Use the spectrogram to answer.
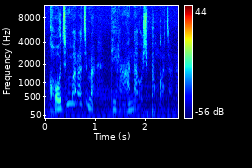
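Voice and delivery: whispered, intimate reproof; imitated inner voice, hushed and fading; God's quiet rebuke. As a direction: expose the excuse under your breath. God answering her excuse in her heart.

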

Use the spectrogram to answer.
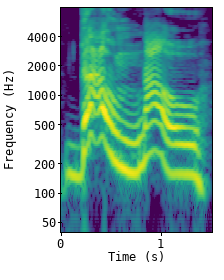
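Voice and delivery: baffled wonder in an odd halting cadence; Christopher Walken. Acted. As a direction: draw out each word oddly. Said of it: "Christopher Walken sees an amazing magic trick".

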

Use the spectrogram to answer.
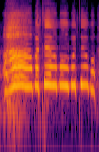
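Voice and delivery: high whiny mock wail; imitating crying boy. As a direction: whimper like a hurt little kid. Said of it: "He's laying in the arena crying".

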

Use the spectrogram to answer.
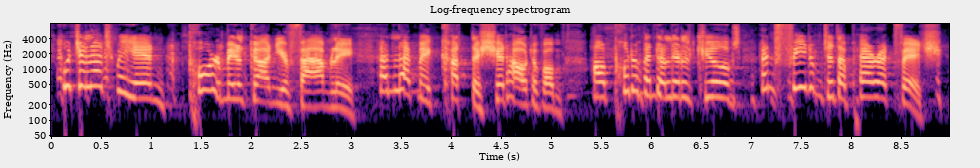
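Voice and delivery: high Irish leprechaun voice; menacing high leprechaun; Irish leprechaun accent. Retold or imitated. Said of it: "we got Lucky".

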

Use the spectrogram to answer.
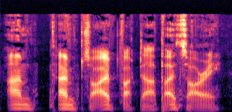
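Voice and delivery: low, halting imitation of a relenting wife; contrite apology. Husband voices wife owning up to him, contrite and low. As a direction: let the pitch sink as you admit fault.

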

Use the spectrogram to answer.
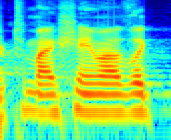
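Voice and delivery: usual speaking voice

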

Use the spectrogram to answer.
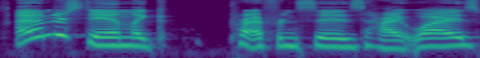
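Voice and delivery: normal talking voice

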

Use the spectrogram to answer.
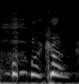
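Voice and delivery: laughing. Real, not acted. Reacting to backwards word.

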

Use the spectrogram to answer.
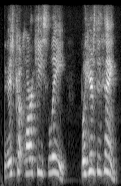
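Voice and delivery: ordinary talk

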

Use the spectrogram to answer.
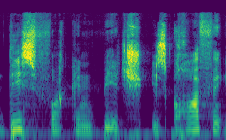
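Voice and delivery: normal talking voice

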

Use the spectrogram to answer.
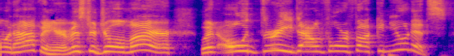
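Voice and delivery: hammed-up disbelief at the loss; mock outrage. Host roasting Joel Meyer's losing picks, hammed-up outrage.

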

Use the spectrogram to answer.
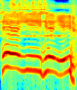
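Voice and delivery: loud, high town crier call. Acted. Proclaiming a declaration.

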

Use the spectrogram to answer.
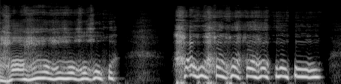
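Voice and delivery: high jolly Santa laugh. Pretend. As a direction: belt out a jolly Noel Baba ho ho ho. Santa-style ho ho ho.

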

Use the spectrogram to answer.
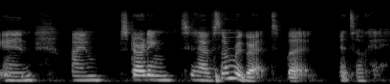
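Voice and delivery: ordinary talk

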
